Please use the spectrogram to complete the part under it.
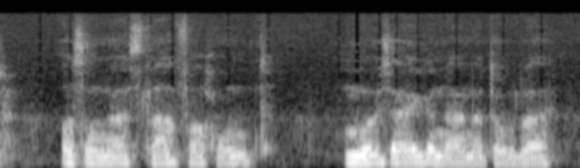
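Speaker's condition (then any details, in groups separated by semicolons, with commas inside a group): Amyotrophic lateral sclerosis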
